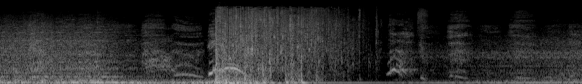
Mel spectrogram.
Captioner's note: dramatic music; person breathing heavily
